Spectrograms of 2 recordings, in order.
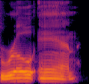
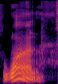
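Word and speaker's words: Rouen: And I kept thinking that the town was pronounced Ro-Ann. And so I would, huh? – You're not alone. – No. Okay. Yeah. And so in fact, it's pronounced Juan.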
